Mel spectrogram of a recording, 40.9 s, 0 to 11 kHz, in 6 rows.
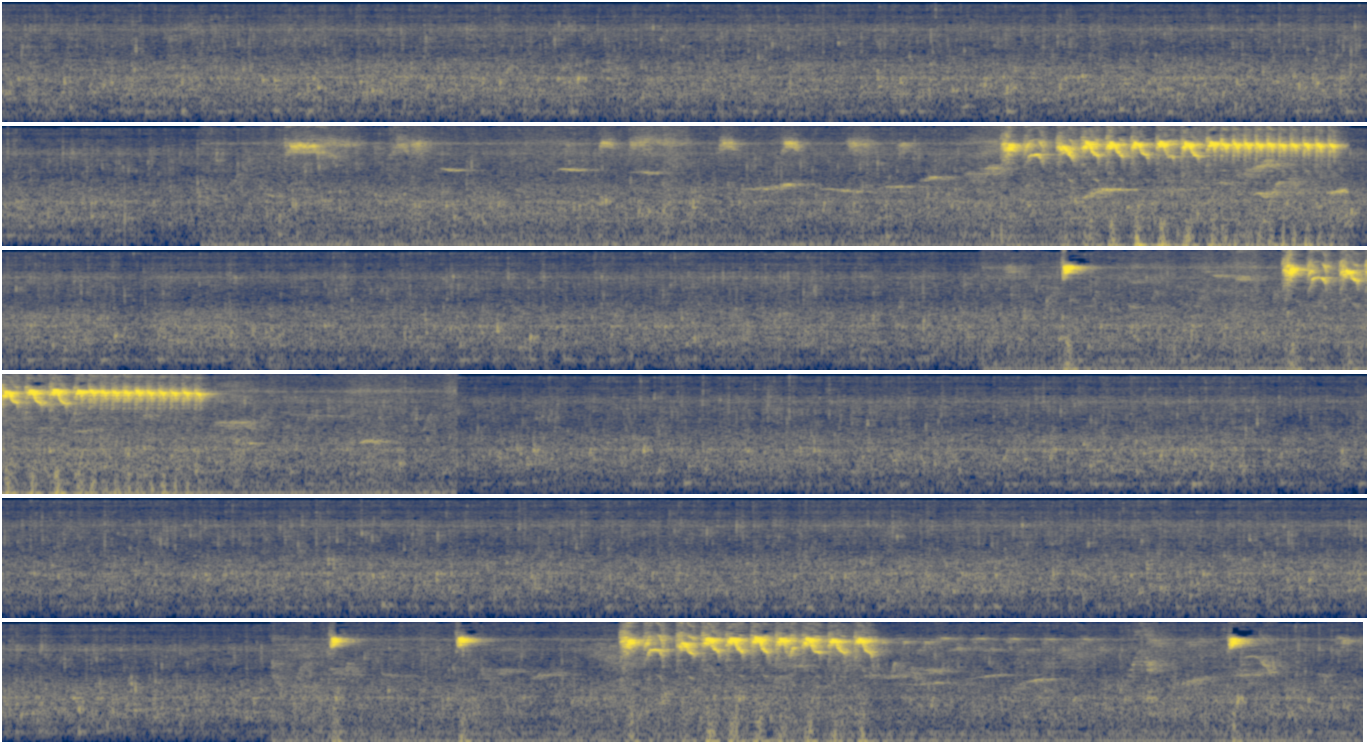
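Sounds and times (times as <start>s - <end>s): soft bird chirps: 7.8s - 13.6s, 18.6s - 22.8s, 35.5s - 40.9s
steady hiss: 7.8s - 13.6s, 18.6s - 22.8s, 35.5s - 40.9s
woodpecker trills: 7.9s - 13.6s, 18.6s - 22.7s, 35.5s - 40.9s.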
